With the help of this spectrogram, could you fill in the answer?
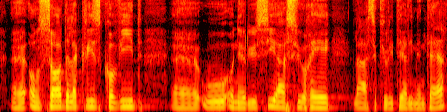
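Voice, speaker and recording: With a non-native accent, a man speaks at medium pitch and a fairly slow pace in a flat, monotone way. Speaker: food industry executive. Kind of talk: panel discussion.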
